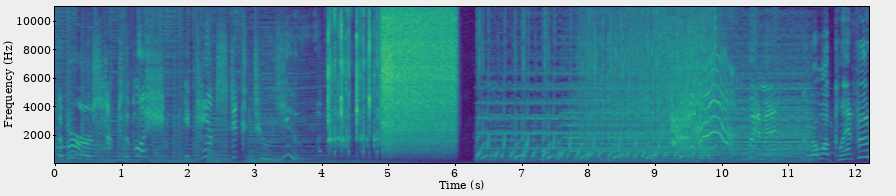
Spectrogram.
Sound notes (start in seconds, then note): 4.1 spray can rattling; 4.1 spray can spraying; 7.6 dramatic music; 7.8 burrs popping; 9.1 all scream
